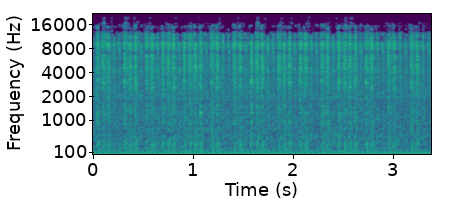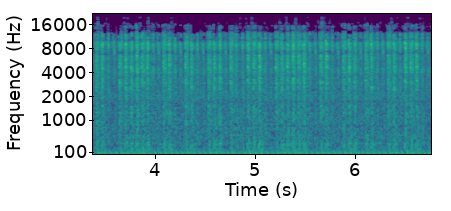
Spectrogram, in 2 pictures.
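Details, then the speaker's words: 1914 Buick, about 1,776 original miles, revived after 85 years, fires after a few pulls: settles into a loose, steady chuffing idle at about two beats a second, nothing knocking, running as it should. "It's never supposed to take too many pulls, and just like that she fires right off and runs."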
